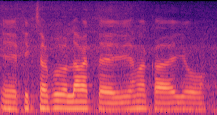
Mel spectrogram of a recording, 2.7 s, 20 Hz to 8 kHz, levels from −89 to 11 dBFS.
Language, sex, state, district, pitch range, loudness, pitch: Chakma, male, Tripura, West Tripura, 120-135 Hz, -14 LUFS, 130 Hz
